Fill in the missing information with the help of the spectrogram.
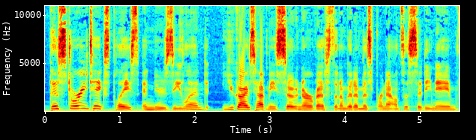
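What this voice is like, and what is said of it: Voice sounds a little off. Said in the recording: “I sound a little funny, I'm getting over a cold”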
